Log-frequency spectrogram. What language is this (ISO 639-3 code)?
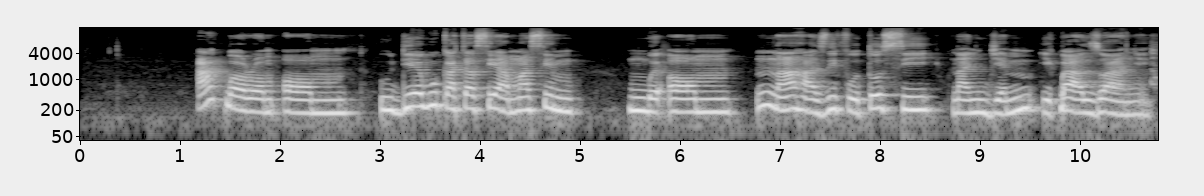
ibo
